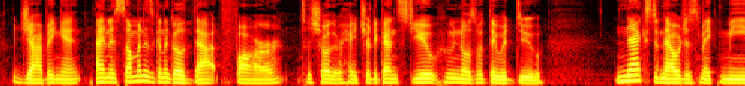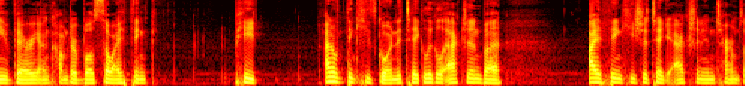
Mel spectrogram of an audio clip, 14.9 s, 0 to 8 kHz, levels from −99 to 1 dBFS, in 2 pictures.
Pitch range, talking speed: 120-145 Hz, 215 wpm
